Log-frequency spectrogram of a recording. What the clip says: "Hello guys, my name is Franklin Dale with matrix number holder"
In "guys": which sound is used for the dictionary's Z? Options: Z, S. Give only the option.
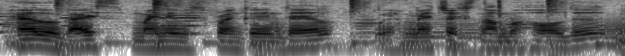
S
